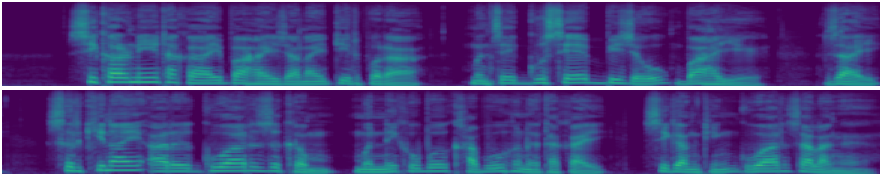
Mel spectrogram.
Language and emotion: Bodo, neutral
